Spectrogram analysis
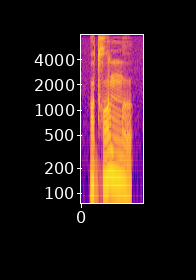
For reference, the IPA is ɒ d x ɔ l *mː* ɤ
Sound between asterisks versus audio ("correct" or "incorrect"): correct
